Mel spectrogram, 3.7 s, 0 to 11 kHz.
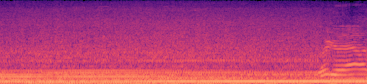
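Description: Twin Yamaha F200 outboard motors on a 2021 Duckworth Offshore 28/30 boat, a loud steady engine drone with a rising whine near the end as the throttle opens, under wind and water noise.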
